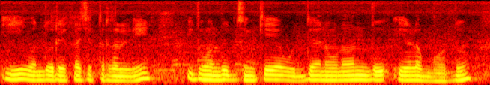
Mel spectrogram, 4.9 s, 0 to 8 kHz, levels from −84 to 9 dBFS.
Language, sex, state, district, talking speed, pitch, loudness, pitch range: Kannada, male, Karnataka, Koppal, 120 wpm, 120 Hz, -15 LUFS, 115-130 Hz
